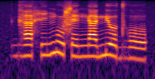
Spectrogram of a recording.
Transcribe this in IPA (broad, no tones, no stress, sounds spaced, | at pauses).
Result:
ɡʱ æ h i ŋ u ɬ e ŋ æ mʲ o dʱ o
